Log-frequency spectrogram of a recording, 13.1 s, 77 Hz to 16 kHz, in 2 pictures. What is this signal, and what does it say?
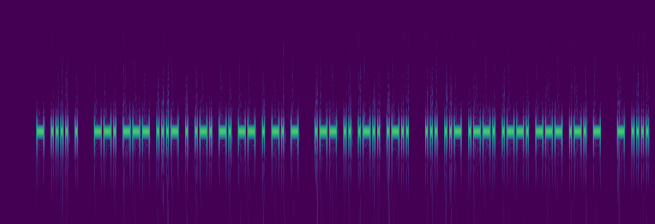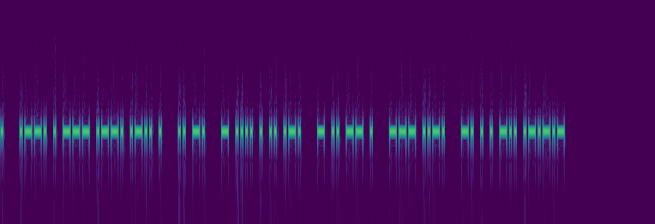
Morse code, heard as a keyed tone, about 52 wpm, 700 Hz. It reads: THE GOVERNMENT WILL SUPPORT THE PEOPLE IN THEIR TIME OF NEED.
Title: Sentences from Top 1000 Words - Review Part 5 - 50wpm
